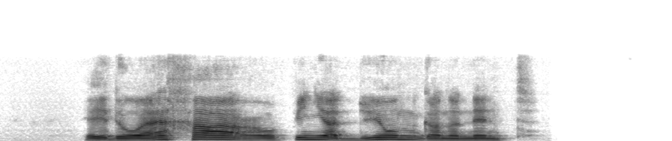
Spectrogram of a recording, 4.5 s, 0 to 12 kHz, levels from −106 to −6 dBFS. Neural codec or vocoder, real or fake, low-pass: codec, 16 kHz, 8 kbps, FunCodec, trained on Chinese and English, 25 frames a second; fake; 7.2 kHz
